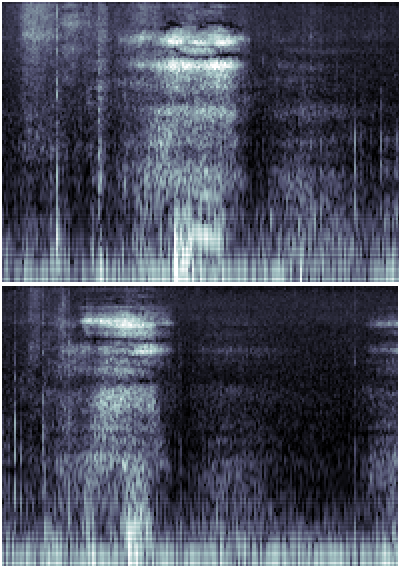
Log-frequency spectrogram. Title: Fake snore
